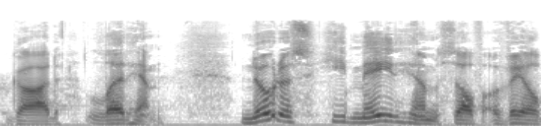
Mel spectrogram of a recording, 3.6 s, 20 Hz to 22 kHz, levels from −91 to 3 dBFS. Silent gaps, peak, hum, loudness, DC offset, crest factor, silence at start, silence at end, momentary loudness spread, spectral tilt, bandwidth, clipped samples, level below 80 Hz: none; -14 dBFS; none; -33 LUFS; under 0.1%; 18 dB; 0.05 s; 0 s; 13 LU; -4 dB/octave; 11.5 kHz; under 0.1%; -62 dBFS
